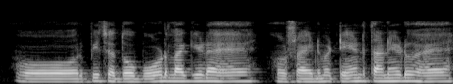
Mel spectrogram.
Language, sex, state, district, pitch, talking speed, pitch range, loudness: Hindi, male, Rajasthan, Nagaur, 140 Hz, 160 wpm, 135-150 Hz, -17 LUFS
